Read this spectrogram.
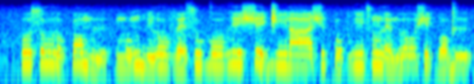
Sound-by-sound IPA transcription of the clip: o˦soː˦ɾo˨ k͡pɔ˦mɨ˨ | mo˨˦ŋbĩ˨loː˧ vɛ˨ su˧ɡoː˧ɣe˦ ʃe˦˨d͡ʒĩ˧ ɾaː˧ ʃɨ˧k͡po˨pɣĩ˦sũ˦ lɛ˨m loː˦ʃe˦ɡ͡bɔ˧ɡɨ˦

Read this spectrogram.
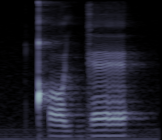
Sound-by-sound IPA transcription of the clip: ǃʰɔlʲɡɛ

